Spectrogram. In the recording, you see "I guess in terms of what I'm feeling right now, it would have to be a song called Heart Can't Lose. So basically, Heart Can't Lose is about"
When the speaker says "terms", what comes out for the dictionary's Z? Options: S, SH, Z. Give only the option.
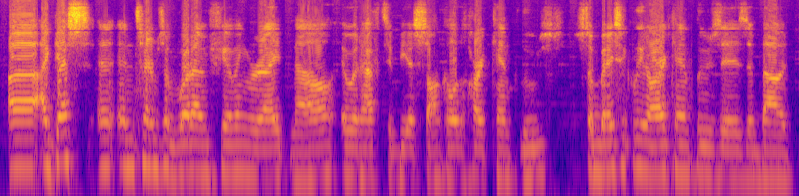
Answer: Z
